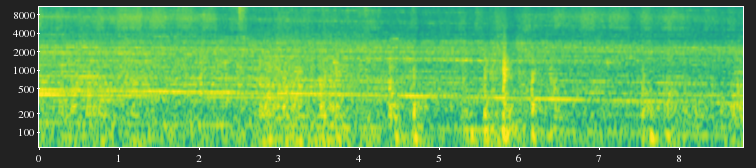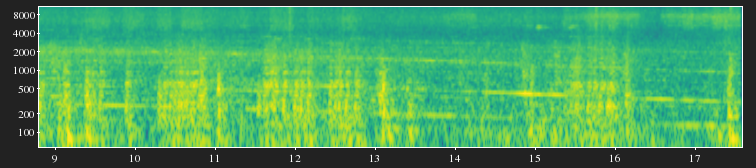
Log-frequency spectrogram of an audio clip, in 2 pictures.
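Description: Kintetsu 1810 series motor car Mo1826 running on the rails, heard from inside the car: a steady rumble with clacking wheel knocks over the rail joints. A motor whine falls slowly in pitch over the first half, and another falling whine comes near the end.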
